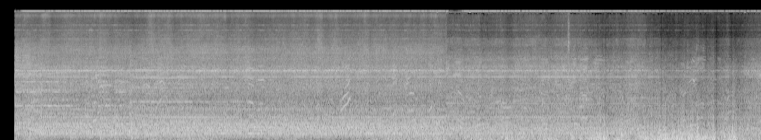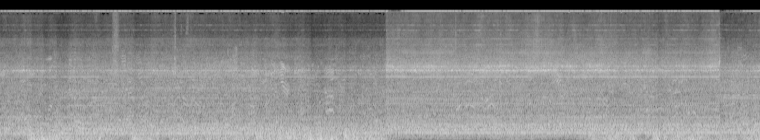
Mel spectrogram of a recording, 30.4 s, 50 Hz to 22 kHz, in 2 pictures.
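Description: Steady aircraft engine noise with a faint whine, mixed with crowd voices, starting abruptly from silence; the sound changes suddenly about 9 and 23 seconds in.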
